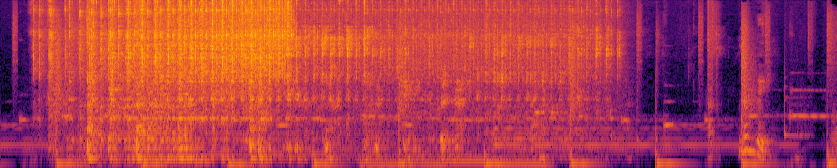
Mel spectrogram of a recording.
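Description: A sewing machine stitches a button placket on a designer top, running in a steady rapid whir of needle strokes that stops and starts, with quiet handling noises in the pauses.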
